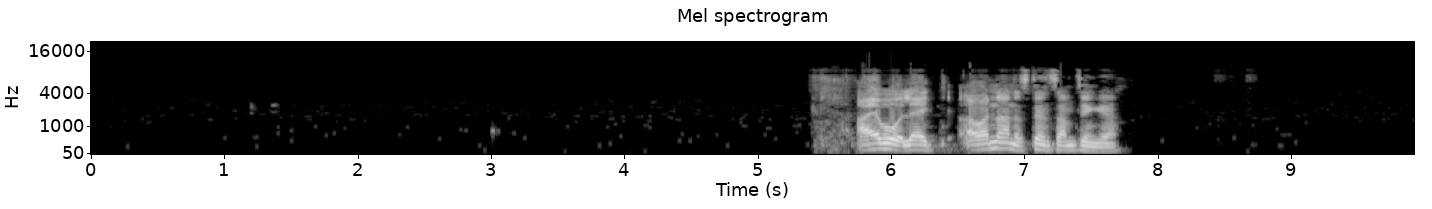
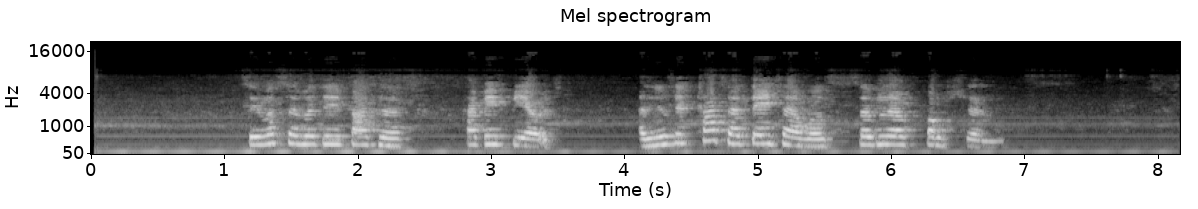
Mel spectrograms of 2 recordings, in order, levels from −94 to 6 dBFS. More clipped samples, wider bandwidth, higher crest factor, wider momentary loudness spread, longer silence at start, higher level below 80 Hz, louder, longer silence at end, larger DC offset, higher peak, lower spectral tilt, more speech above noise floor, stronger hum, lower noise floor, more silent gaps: neither; first, 10.5 kHz vs 7.6 kHz; first, 20 dB vs 14 dB; second, 12 LU vs 16 LU; first, 5.45 s vs 0.05 s; second, -62 dBFS vs -54 dBFS; about the same, -13 LUFS vs -13 LUFS; first, 2.25 s vs 1.35 s; neither; about the same, 0 dBFS vs 0 dBFS; second, -3.5 dB/octave vs -5 dB/octave; first, 73 dB vs 30 dB; neither; first, -86 dBFS vs -43 dBFS; neither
